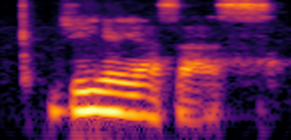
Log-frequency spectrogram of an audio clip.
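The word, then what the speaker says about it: Gass: gas or case uh let me look at how it's spelled here g-a-s-s i would say gas might not for a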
